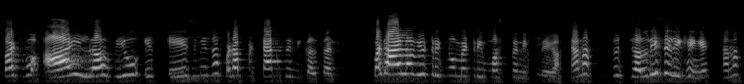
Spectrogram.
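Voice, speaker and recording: A woman's voice: very high voice, moderate pace, few pauses, sharp tone, a little hiss or hum, rough recording. A young woman from Uttar Pradesh with an Uttar Pradesh accent, teaching a maths class online in a chatty, playful, teasing way. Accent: Uttar Pradesh Hindi. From Uttar Pradesh, India. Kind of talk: lively online class, Hindi-English mix.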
